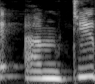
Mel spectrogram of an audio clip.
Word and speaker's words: empty: इसे एम्प्टी pronounce करते हैं, पी को प्रोनाउंस नहीं किया जाता है।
